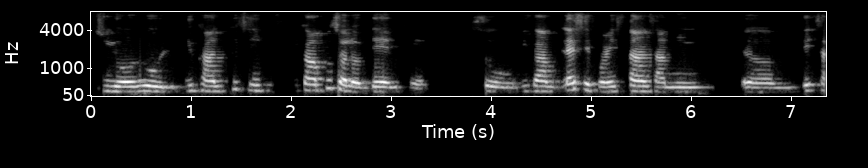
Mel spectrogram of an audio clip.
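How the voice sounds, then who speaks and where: This Nigerian-accented woman, a native Yoruba speaker who trains people in online freelancing, talks through a casual step-by-step lesson, reasoning out loud. Her voice sits mid-range and sounds a little mellow, with the high frequencies cut off.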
